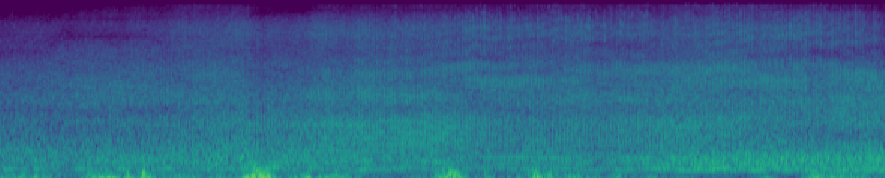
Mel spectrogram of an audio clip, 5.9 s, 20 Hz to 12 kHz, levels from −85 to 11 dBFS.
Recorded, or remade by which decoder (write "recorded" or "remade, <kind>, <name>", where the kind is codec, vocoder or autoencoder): remade, vocoder, Vocos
